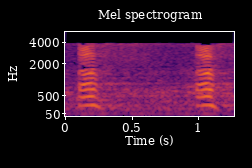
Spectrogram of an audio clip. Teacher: Ujung gigi seri atas ditempelkan dengan batnus syafah.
